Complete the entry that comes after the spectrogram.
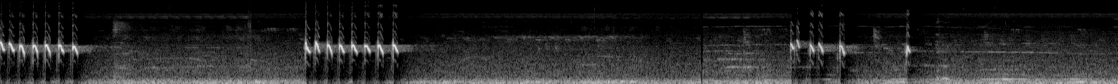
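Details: Yellow-vented bulbul, used to call wild birds and train kept ones: two fast chattering bursts of short, evenly spaced notes roughly three seconds apart, followed later by a looser scatter of a few single notes, with faint low background noise.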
